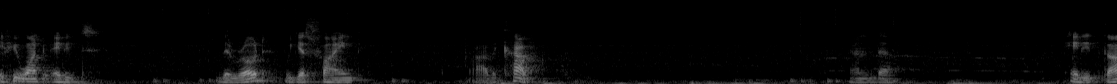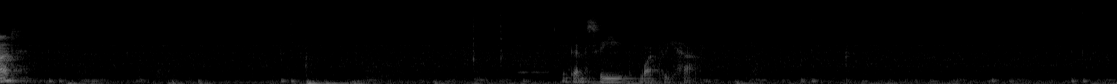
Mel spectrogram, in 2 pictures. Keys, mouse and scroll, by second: 0.6 z, 0.8 z, 1.7 click, 2.1 click, 2.5 click, 3.0 click, 3.5 click, 4.1 click, 4.9 scroll down 2, 5.4 KP_7, 6.1-6.9 scroll up 1, 6.9 Tab, 7.5 z, 8.0 click, 8.9 click, 9.7 z, 11.7 click, 12.9 g, 14.3 Tab, 14.7 `, 16.5-17.1 scroll up 2, 17.1-17.4 scroll down 1, 17.4 `, 19.4 click, 19.8-20.5 scroll down 1, 20.5-21.1 scroll down 2, 21.1 scroll down 1.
